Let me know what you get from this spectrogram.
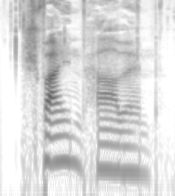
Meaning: to be lucky
- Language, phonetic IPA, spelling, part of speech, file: German, [ʃvaɪ̯n ˈhaːbn̩], Schwein haben, phrase, De-Schwein haben.ogg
